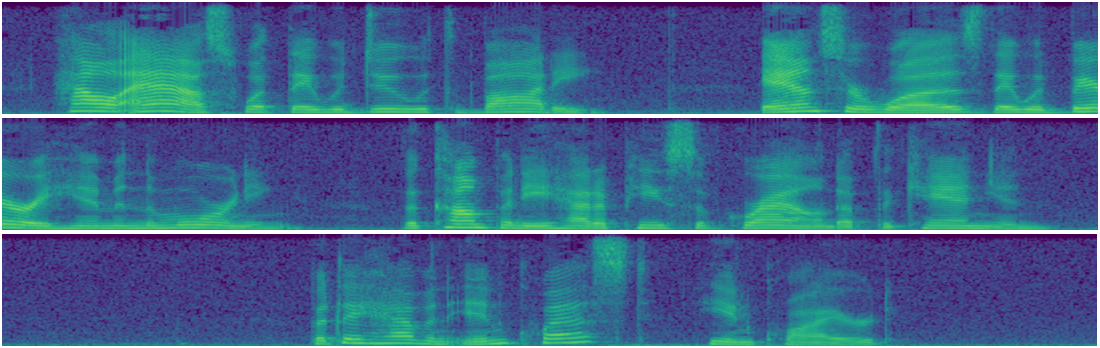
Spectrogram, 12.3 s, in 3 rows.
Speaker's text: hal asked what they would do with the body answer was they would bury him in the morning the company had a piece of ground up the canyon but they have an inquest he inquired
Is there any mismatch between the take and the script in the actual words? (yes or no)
no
